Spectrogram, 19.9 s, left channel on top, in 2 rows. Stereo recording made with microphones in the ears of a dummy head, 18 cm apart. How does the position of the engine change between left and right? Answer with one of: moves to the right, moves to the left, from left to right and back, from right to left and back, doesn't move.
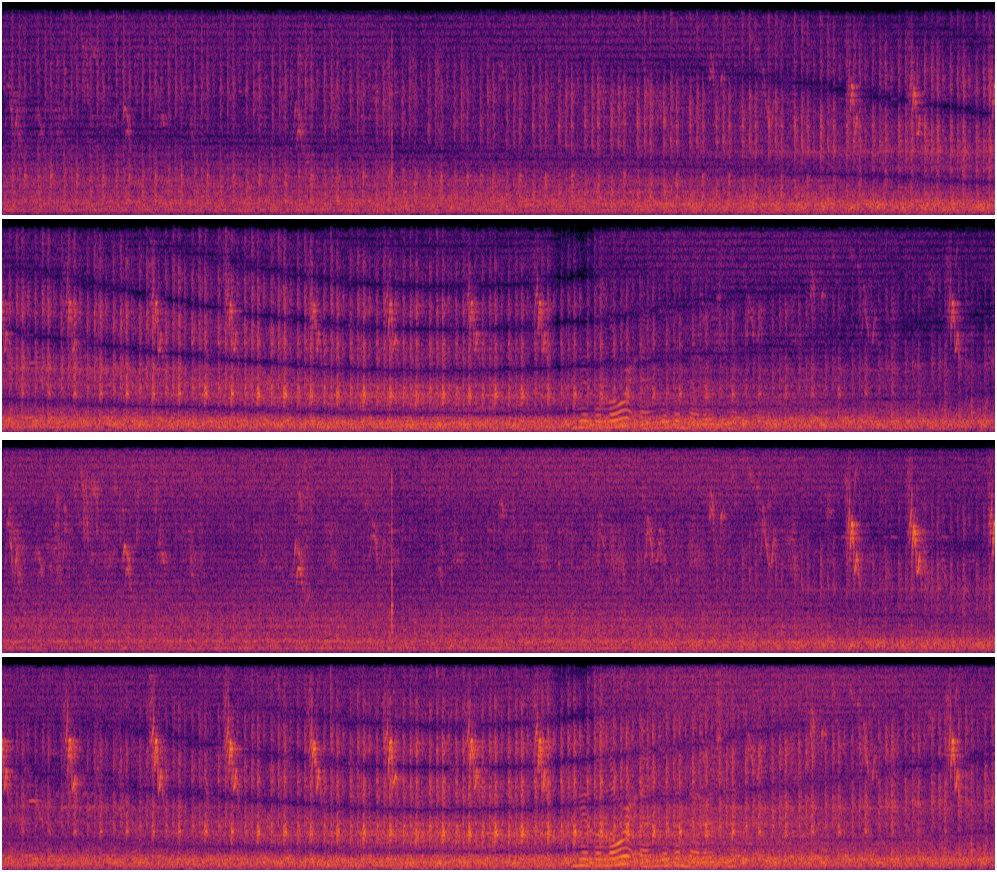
moves to the right.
